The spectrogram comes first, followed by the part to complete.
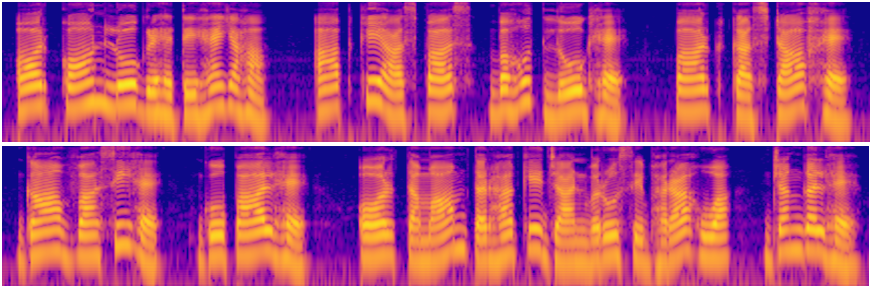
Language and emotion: Hindi, neutral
